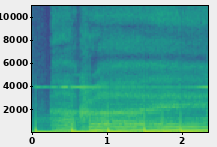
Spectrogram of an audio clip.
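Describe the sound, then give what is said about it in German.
A dark electronic remix, darker than the original song, with a steady, pounding kick about twice per second under sustained droning synth chords, opening with a short hiss of static-like noise. No voices. “Ist ein bisschen düsterer geworden als das Original mit diesen Störgeräuschen.”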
